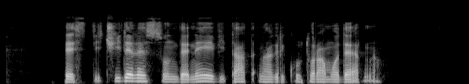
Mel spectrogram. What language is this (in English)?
Romanian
